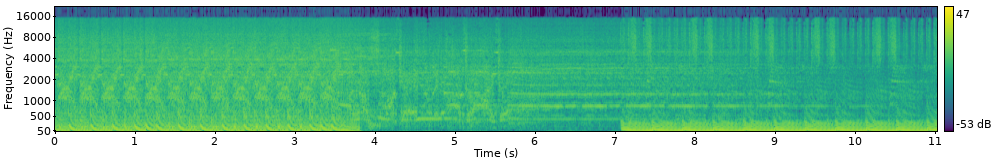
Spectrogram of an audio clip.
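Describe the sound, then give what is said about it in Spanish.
Loud, extremely fast speedcore, one of the first speedcore cuts, played on The Bass Drum Radio Show, with a relentless barrage of distorted kick drums and harsh, grinding guitar noise; the kicks drop out briefly for a noisy breakdown, then slam back in. “uno de los primeros cortes speedcore que se recuerdan y que creó escuela de ritmos, de gabber, de bombos, de distorsión, de guitarras.”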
